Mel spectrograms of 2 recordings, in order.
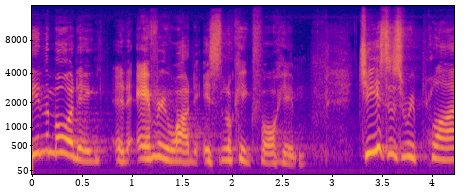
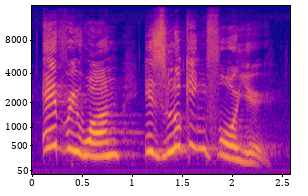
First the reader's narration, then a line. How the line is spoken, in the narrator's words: they exclaimed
